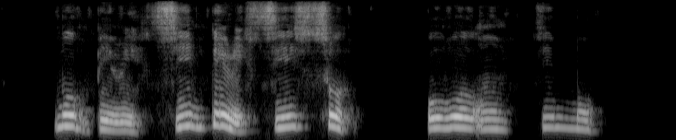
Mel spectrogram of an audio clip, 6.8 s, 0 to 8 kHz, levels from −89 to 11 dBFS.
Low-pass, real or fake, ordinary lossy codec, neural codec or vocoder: none; fake; none; codec, 16 kHz, 4.8 kbps, FACodec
